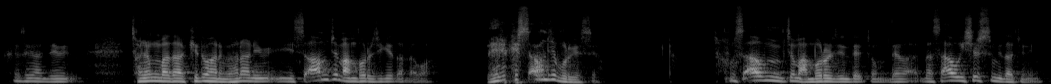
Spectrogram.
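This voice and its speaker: A man's voice: mid-range voice, quick pace, vocal fry. An older man, a pastor, preaching and telling a story from his own life, acting out the voices of the people in it. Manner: animated storytelling, acting out quoted soldiers. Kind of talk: sermon testimony. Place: church.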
